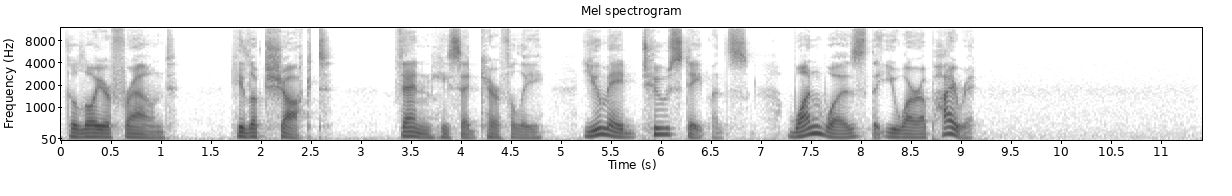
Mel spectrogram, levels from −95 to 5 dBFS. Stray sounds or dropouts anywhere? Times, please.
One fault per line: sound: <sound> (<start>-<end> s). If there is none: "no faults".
no faults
